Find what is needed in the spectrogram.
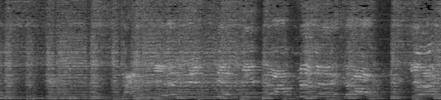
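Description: Mexican banda brass band playing: trumpets, trombones and clarinets over a sousaphone bass line that steps in a steady beat. The music is heard as played through a television.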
